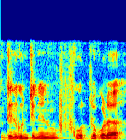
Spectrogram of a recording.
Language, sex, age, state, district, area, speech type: Telugu, male, 60+, Andhra Pradesh, Vizianagaram, rural, spontaneous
